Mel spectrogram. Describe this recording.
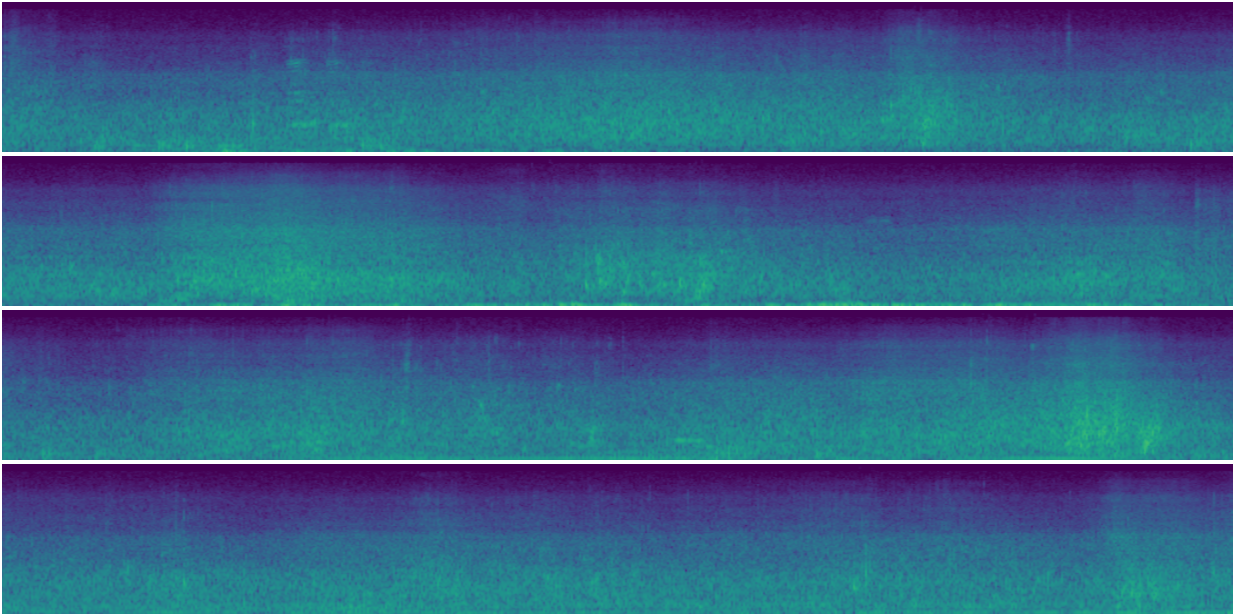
Presquîle du Croisic, Loire Atlantique, Plage des Sables Menus, Minuit, Marée montante, Feu de camp dans une cric (à gauche)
